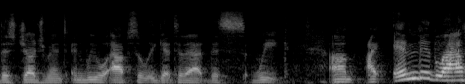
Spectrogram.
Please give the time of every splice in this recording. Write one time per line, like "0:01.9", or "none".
none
